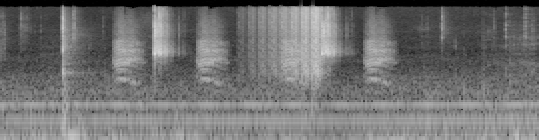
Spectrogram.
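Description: A programmed clap roll played back in FL Studio: a run of sampled hand-clap hits with short tails, closing up into a denser, louder burst a little past halfway, their velocities ramped up by a drawn velocity curve.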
